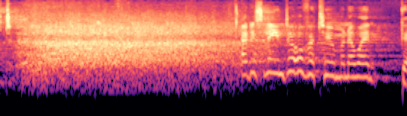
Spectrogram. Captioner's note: audience laughing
